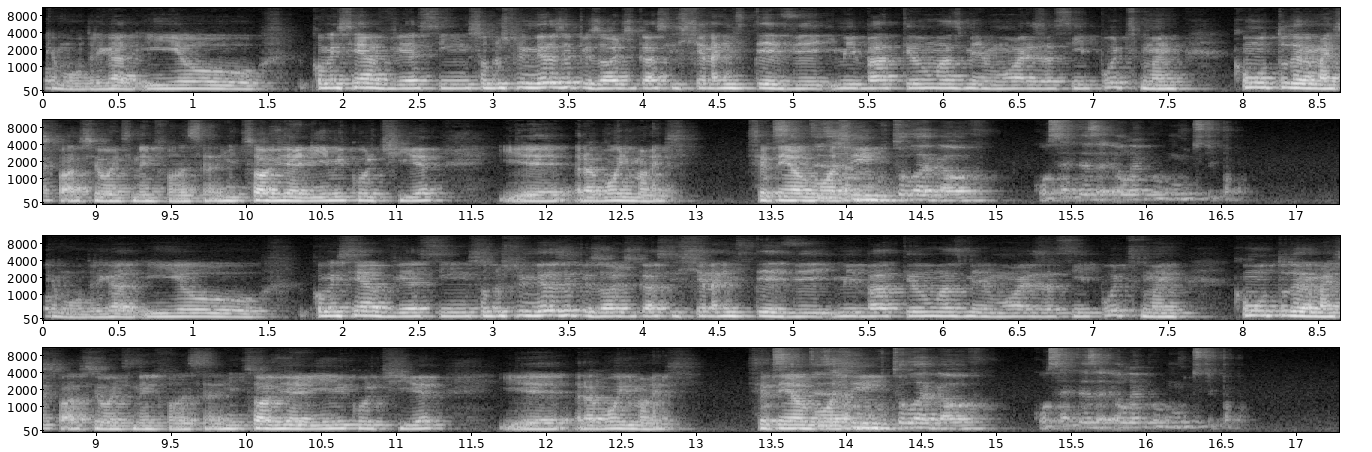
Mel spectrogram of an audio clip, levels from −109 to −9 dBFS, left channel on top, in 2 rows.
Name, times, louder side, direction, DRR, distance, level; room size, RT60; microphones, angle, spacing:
voice 1, 0.0-7.6 7.9-11.3 11.7-12.8 13.4-14.2, equal, 40° left, 5.6 m, -25 dB
voice 2, 13.4-14.9 15.3-16.5, equal, 10° right, 5.3 m, -30 dB
17.5 x 12.5 x 3.0 m
head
